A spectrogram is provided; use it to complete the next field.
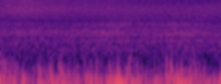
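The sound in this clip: Wind blowing outdoors along a beaver path beside a dammed creek, a steady low rumbling buffet with gusty swells throughout and no voices.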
